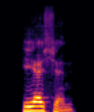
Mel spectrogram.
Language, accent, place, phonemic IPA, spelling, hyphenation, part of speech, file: German, Germany, Berlin, /ˈhɛːrçən/, Härchen, Här‧chen, noun, De-Härchen.ogg
- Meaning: diminutive of Haar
